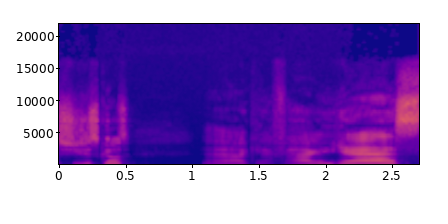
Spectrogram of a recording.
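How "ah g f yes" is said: very slow, worn-out, weary delivery. Retelling a woman's answer when asked about the show: imitating someone weary. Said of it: "she was already tired of talking about it".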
